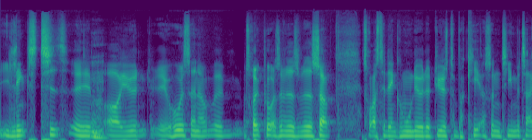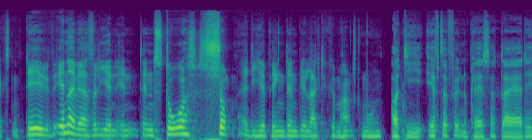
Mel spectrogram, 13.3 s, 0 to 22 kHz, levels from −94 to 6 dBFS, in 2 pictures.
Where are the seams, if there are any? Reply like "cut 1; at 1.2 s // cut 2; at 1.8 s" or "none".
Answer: cut 1; at 3.0 s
